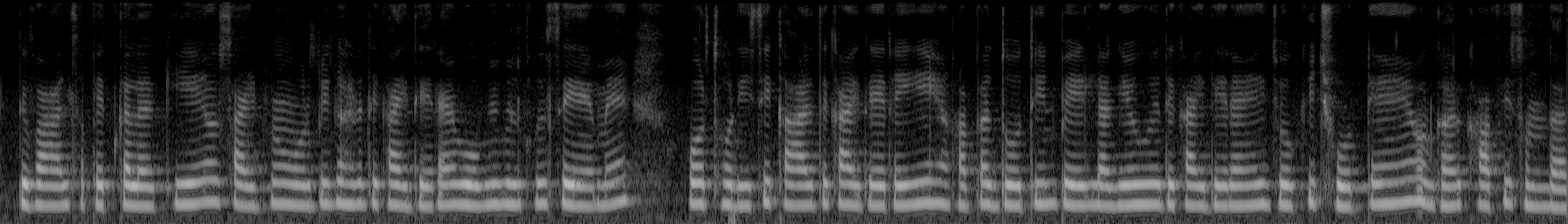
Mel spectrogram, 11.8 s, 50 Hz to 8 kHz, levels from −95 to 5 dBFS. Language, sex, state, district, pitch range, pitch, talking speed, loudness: Hindi, female, Chhattisgarh, Jashpur, 220-235 Hz, 230 Hz, 235 wpm, -35 LUFS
